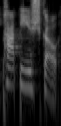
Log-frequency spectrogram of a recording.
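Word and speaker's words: Popiełuszko: How do you pronounce the name? Jerzy Papiuszko.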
